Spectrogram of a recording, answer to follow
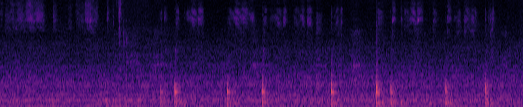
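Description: Marker writing on a whiteboard: faint scratchy squeaks of the tip as it draws, with light taps of the marker against the board about once a second in the second half.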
